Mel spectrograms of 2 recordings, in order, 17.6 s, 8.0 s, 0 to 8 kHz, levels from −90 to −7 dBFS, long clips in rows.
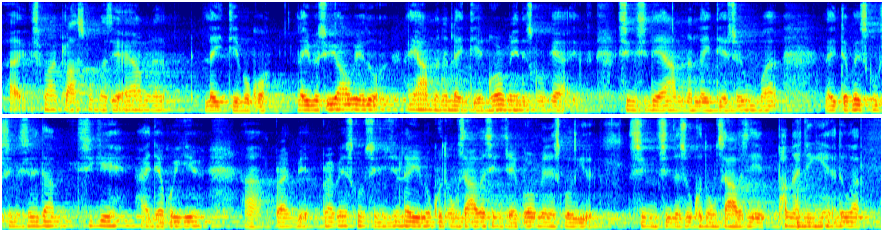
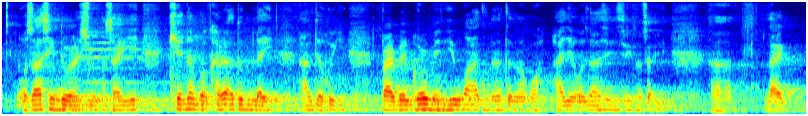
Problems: background sounds at intervals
